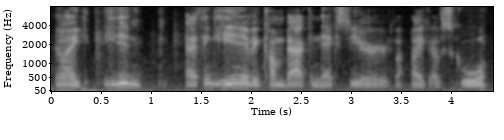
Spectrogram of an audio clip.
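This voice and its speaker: Male co-host, low voice, casual rambling storyteller, lots of fillers. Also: normal speed, fairly bright tone, husky. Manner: rambling, filler-heavy, with frequent laughs. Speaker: podcast co-host.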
